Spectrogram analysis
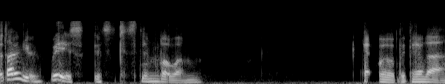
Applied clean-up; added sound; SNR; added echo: neural diffusion model UNIVERSE++.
